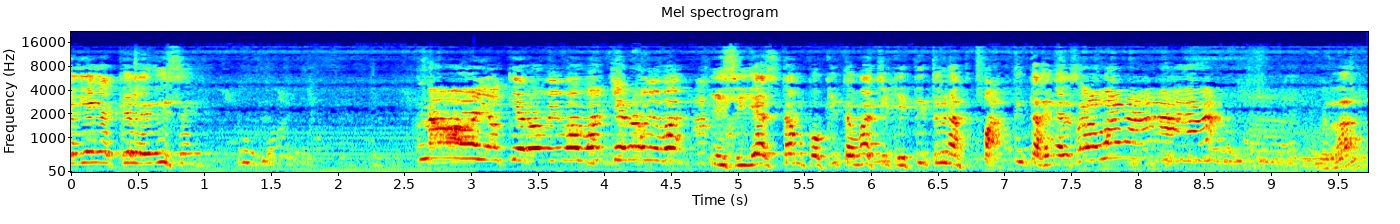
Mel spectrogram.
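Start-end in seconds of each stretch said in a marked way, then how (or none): 2.6-4.6 put-on higher, shouted child's wail for mommy; imitating a small child crying at his father, higher and loud. 7.7-8.7 put-on toddler calling.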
